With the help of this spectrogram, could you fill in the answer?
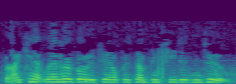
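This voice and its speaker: A woman's voice: a little high, steady tone, fast talker, natural voice. Actress as an earnest, deluded woman, thin old radio sound. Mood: righteous, determined. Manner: earnest, insistent. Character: obsessed soap opera fan, earnest, righteous, deluded woman. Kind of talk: 1970s radio drama acting. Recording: narrow, hissy old radio broadcast.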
